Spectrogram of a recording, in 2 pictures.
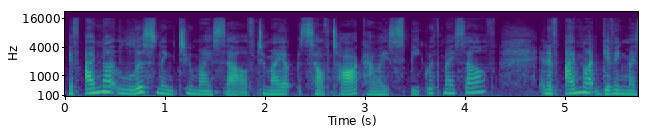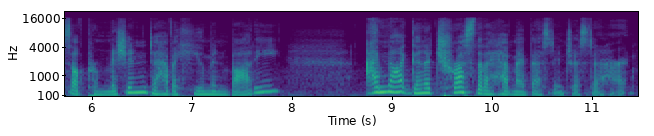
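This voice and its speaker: A middle-aged woman coaching listeners on self-kindness, talking in a gentle, encouraging way, often checking in with "right?", laughing often and dropping into soft whispered asides. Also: lowish voice, expressive, normal speed, dry recording. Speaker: self-love coach and podcast host. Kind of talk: casual reflective monologue. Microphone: studio microphone.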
